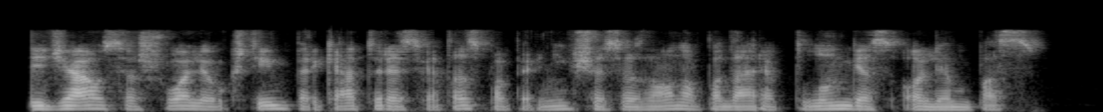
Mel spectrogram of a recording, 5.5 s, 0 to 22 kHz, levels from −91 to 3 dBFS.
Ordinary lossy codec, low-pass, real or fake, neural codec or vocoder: AAC, 48 kbps; 7.2 kHz; real; none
